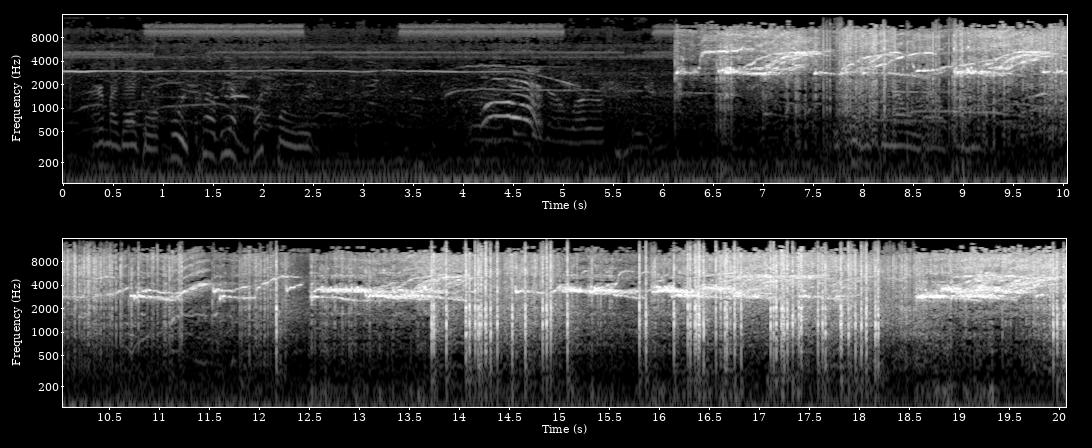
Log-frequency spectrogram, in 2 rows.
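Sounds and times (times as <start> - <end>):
firework shells whistling: 0.0 - 20.0
fireworks crackling pops: 6.1 - 20.0.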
